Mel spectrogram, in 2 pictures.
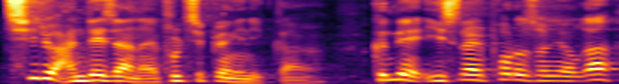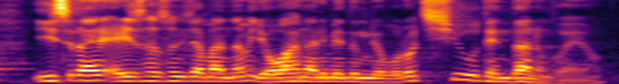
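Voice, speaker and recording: A middle-aged man preaching a sermon as pastor. He asks the congregation questions and acts out the voices he quotes. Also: fairly quick. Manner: lively preaching, speaking directly to the congregation with questions; acts out quoted voices with sudden pitch jumps.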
